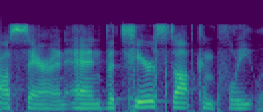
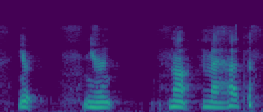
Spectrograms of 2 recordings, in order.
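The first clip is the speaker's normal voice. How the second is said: teary sniffling after crying, quieter; 3 semitones higher, 10 dB quieter than usual. Voicing a character who has just stopped crying: sniffling after crying. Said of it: "still sniffling and going".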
